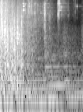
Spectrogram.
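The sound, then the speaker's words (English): A television, swiped from its stand, crashes face forward onto a heap below with a loud smash, followed by a rattling scatter of debris and clattering pieces settling over the next second. “It crashed face forward onto the heap below, where it remained for years to come.”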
